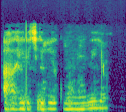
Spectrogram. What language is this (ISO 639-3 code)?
kin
